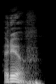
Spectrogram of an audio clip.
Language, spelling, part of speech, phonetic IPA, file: Russian, рёв, noun, [rʲɵf], Ru-рёв.ogg
- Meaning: 1. roar, bellow (long, loud, deep shout) 2. howl (loud cry) 3. genitive/accusative plural of рёва (rjóva)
